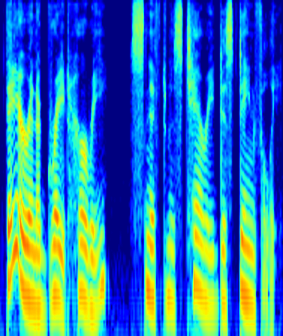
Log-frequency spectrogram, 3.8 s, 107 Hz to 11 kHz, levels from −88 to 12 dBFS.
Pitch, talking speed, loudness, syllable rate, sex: 190 Hz, 160 wpm, -18 LUFS, 5.3 syllables/s, female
